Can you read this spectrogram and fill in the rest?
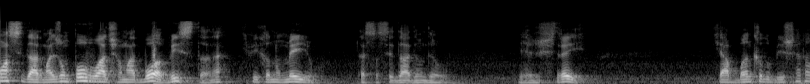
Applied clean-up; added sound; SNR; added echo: none; none; none; none.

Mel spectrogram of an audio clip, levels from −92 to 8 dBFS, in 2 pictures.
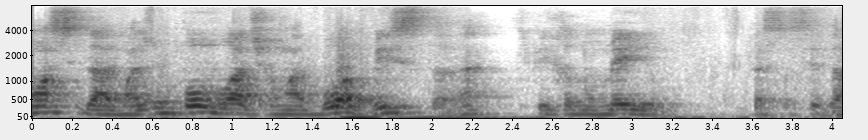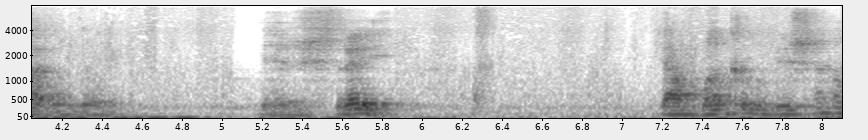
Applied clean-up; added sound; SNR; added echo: neural separator model SepFormer DNS4.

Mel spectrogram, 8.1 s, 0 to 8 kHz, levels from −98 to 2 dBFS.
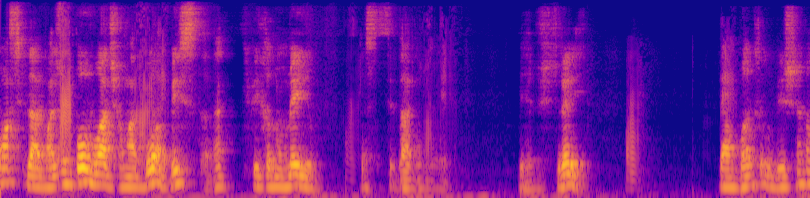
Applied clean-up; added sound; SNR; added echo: neural mask model DeepFilterNet 3.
